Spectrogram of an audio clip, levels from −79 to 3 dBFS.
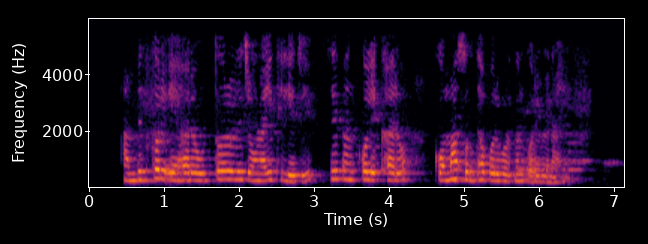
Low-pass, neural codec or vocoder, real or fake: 5.4 kHz; none; real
